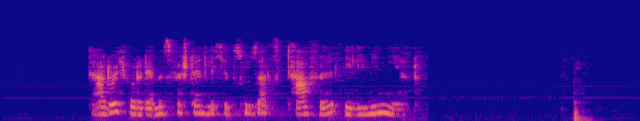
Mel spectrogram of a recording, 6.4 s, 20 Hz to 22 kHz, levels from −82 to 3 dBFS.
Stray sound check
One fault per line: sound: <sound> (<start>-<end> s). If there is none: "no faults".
no faults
